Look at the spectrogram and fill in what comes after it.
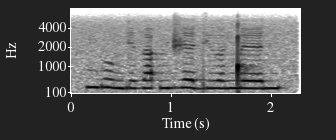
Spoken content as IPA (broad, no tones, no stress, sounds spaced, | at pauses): m b o ŋ ɡ e z a ʔ n d͡ʒ ɛ dʲ ɯː ɐ̯ ŋ͡ǃ ɛ nʲ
